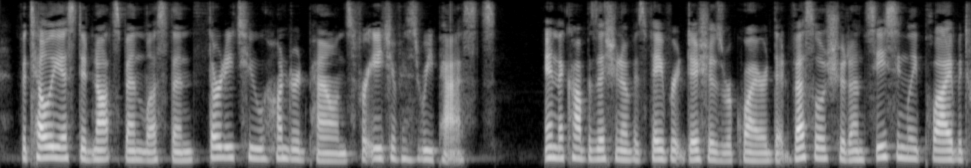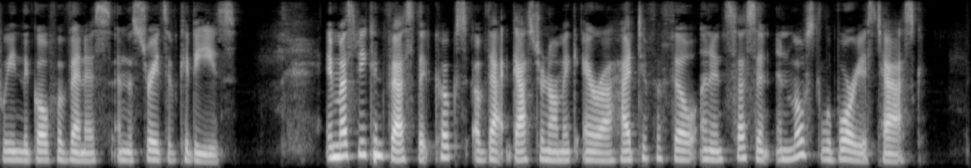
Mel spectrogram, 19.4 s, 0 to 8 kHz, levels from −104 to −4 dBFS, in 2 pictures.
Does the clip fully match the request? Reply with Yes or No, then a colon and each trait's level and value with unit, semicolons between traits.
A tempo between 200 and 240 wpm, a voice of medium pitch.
No: average, 180 wpm; medium, 160 Hz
